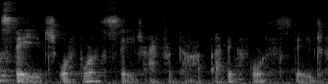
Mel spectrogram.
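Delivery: whispered to himself; whispering. Real, not acted. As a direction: whisper the aside. Whispered aside.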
